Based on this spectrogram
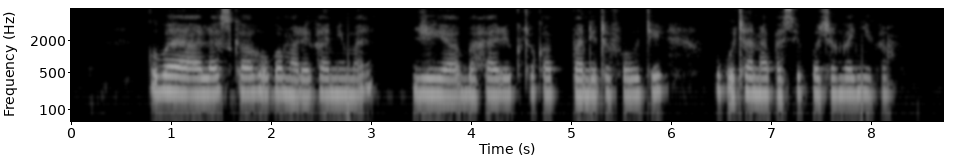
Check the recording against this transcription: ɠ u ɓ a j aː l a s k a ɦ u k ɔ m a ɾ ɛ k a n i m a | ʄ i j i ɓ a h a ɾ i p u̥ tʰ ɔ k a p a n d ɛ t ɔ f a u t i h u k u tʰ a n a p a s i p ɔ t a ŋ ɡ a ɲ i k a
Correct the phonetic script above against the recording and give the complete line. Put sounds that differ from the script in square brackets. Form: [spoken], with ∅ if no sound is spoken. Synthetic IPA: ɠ u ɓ a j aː l a s k a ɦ u k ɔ m a ɾ ɛ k a n i m a | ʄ i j [a] ɓ a h a ɾ i [k] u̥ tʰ ɔ k a p a n d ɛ t ɔ f a u t i h u k u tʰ a n a p a s i p ɔ [t͡ʃ] a ŋ ɡ a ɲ i k a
